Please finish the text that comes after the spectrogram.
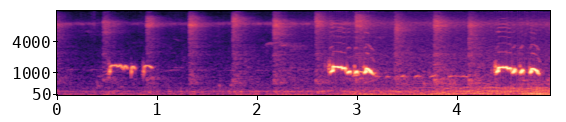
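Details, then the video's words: Local zebra dove cooing in the ngayer nulop style, used as a lure to provoke other doves: short rolling coo phrases near one pitch, three bursts a couple of seconds apart, with sharp clicks between. "Perkutut lokal PANCINGAN SUARA NGAYER NULOP ampuh merangsang cepat EMOSI BUNYI GACOR"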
